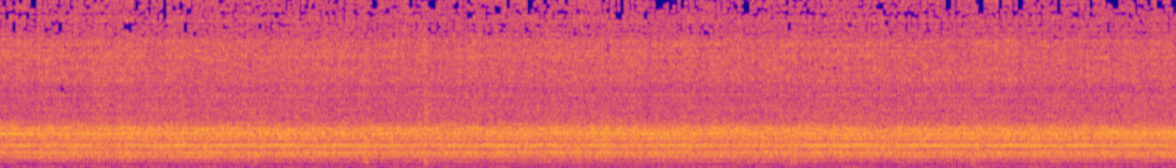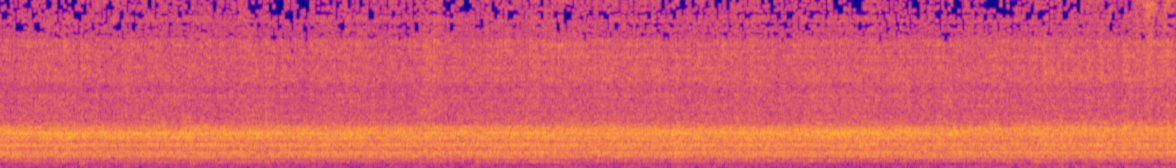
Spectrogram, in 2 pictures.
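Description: An electric food mill whirs steadily as it grinds.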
